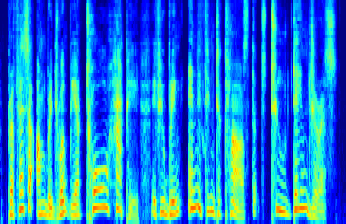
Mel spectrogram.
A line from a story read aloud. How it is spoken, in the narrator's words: said Hermione urgently, dropping all pretense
